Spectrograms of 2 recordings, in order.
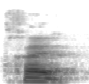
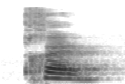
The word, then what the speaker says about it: très: a gente vai pronunciar Très. très ou très, tanto faz, tá? O E aberto ou o E fechado, tanto faz. Escolha como você quer pronunciar, depende da região.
